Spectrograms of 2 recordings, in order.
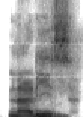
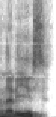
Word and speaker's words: nariz: que las puedan conocer nariz no no decimos nariz no decimos nariz la fuerza está en la última en la palabra nariz Es más bien aguda si fuera la palabra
